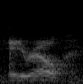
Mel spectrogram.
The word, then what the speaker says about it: Cairo: We'll put 2 in Cairo, and is that Cairo? Yeah, they pronounce it Cairo.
